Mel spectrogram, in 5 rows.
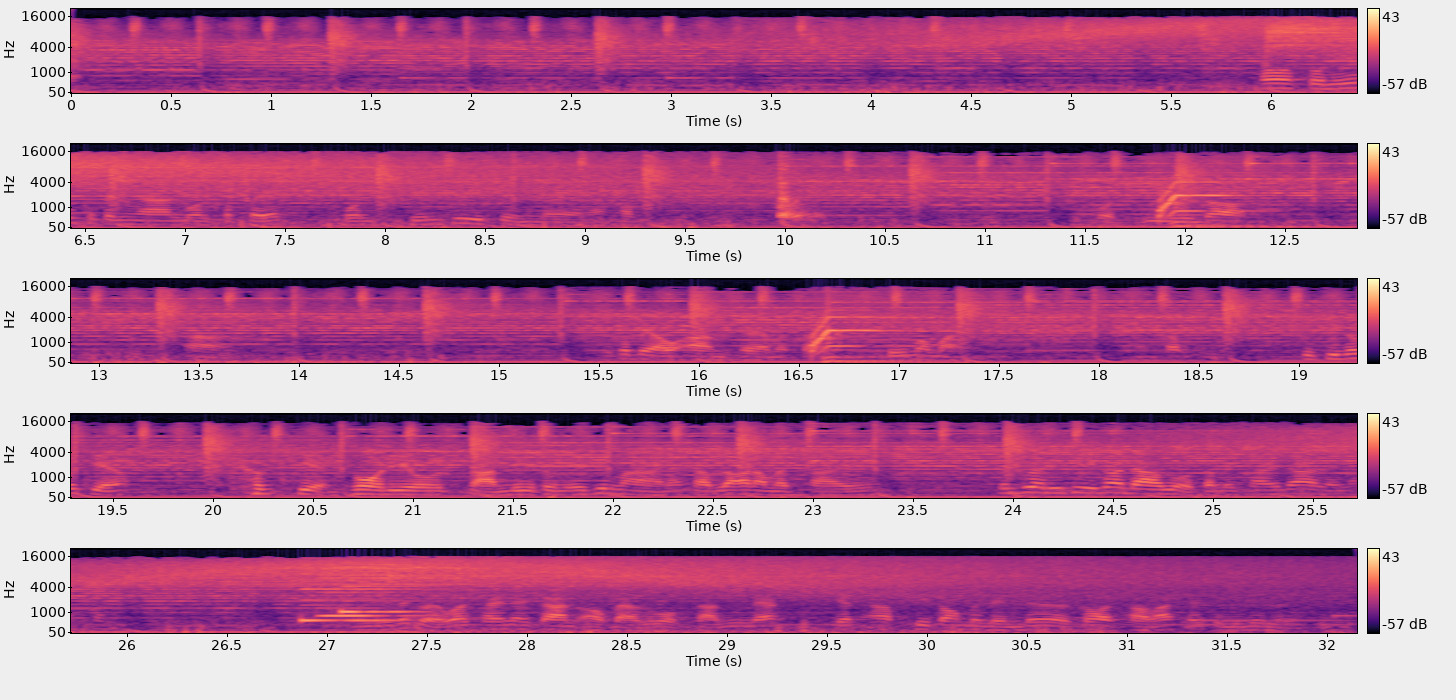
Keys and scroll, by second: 2.2 d, 3.7 w, 4.9 d, 5.3 w, 8.6 w, 10.3-11.8 typing, 13.0 w, 16.6 e, 18.1 w, 23.5-25.3 typing, 27.2 w, 27.6 a, 28.3 w.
